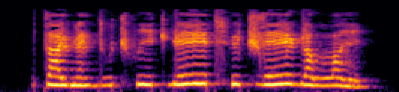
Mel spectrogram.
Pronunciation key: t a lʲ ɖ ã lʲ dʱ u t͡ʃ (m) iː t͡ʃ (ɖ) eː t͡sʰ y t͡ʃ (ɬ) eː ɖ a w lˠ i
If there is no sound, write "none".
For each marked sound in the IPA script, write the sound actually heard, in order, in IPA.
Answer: f, ɖ, z

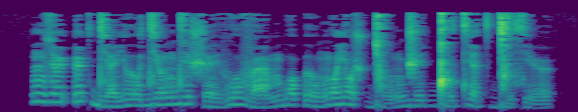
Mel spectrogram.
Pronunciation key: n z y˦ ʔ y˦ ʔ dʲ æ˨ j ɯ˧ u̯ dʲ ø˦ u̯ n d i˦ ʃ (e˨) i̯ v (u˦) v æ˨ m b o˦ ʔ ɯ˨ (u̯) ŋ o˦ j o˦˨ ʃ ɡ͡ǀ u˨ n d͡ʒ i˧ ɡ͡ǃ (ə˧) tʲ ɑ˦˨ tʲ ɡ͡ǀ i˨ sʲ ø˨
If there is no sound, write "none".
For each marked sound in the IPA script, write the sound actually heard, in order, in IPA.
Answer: e˨, u˦, u̯, ɯ˧

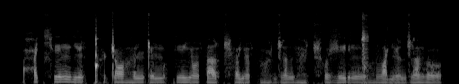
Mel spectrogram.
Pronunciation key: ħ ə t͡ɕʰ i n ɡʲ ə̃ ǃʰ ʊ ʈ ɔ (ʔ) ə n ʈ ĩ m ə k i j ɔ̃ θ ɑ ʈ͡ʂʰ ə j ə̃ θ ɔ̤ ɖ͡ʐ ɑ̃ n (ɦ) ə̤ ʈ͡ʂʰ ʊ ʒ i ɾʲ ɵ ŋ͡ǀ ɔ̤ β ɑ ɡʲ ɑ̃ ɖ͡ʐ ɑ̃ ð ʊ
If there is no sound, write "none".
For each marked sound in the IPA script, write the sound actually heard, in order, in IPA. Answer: ɦ, ɦ

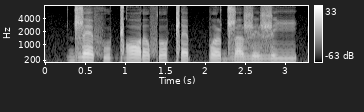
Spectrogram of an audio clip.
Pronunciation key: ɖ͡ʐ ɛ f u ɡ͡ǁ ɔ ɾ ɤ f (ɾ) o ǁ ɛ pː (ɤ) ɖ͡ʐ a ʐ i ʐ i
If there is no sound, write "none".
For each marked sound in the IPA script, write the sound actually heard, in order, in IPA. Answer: ɾ, ɤ

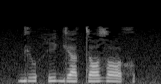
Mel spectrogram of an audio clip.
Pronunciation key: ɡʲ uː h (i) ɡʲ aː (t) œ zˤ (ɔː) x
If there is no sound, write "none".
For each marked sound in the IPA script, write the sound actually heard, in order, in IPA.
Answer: i, t, oː

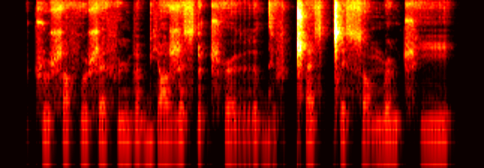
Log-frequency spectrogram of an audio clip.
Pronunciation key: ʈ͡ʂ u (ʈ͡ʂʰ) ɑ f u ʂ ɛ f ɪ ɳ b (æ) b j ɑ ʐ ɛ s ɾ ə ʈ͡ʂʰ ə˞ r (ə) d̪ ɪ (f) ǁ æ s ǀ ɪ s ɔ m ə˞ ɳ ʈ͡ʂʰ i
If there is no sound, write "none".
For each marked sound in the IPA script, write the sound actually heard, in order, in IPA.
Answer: ʂ, æ, ʊ, f

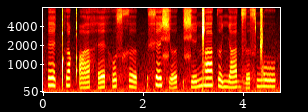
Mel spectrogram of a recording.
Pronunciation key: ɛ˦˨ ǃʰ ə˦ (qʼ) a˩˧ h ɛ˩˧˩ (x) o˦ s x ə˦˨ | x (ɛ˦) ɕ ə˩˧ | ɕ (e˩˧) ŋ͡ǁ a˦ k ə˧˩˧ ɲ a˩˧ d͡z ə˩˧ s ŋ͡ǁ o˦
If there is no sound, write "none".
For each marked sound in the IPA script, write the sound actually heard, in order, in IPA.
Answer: qʼ, h, ɛ˦, e˩˧

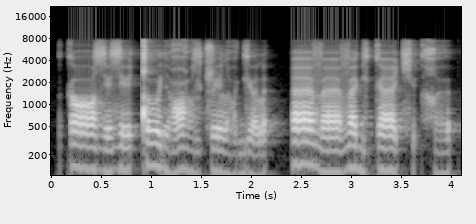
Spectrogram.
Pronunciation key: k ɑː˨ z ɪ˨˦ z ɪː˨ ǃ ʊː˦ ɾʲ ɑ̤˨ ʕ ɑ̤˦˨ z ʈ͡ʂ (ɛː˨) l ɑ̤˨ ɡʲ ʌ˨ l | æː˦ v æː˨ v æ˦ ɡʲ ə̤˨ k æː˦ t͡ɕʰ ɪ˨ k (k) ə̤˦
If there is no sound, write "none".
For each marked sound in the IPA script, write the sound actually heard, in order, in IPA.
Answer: ɪː˨, χ

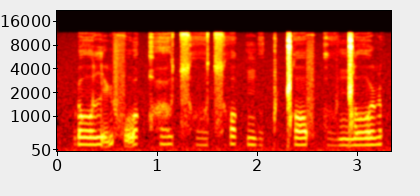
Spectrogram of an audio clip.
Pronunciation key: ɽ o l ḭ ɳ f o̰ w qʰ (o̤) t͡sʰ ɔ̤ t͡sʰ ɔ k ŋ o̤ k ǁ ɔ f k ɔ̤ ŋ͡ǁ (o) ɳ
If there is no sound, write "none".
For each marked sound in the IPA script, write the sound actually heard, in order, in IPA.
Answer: ṳ, o

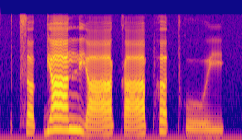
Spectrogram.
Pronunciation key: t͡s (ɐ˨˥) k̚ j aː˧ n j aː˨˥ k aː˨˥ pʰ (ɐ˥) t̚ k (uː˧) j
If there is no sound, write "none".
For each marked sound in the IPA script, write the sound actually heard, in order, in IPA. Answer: ɐ˨, ɐ˥, uː˨

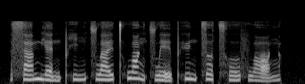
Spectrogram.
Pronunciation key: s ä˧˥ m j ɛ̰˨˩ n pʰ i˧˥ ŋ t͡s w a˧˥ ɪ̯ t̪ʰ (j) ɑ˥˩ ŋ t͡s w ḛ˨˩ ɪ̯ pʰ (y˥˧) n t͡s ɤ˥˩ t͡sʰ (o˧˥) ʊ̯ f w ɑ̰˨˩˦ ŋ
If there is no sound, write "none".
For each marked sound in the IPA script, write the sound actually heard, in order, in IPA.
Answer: w, y˥˧, o˧˥

